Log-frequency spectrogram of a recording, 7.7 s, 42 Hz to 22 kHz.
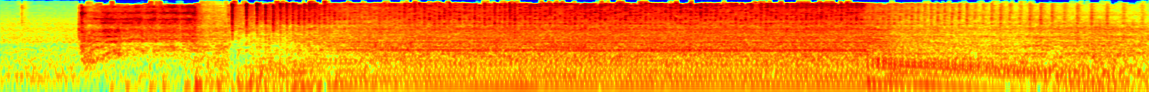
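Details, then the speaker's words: Hustler Fast Track mower with Kawasaki FR691 engine, hard to restart hot, after valve lash adjustment and 10 minutes running: short crank, catches almost at once, steady even idle; hot start now normal, problem solved. "So ran it for about 10 minutes to see if it starts back up pretty easy, or if it's still taking some time to start back up when it's hot."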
